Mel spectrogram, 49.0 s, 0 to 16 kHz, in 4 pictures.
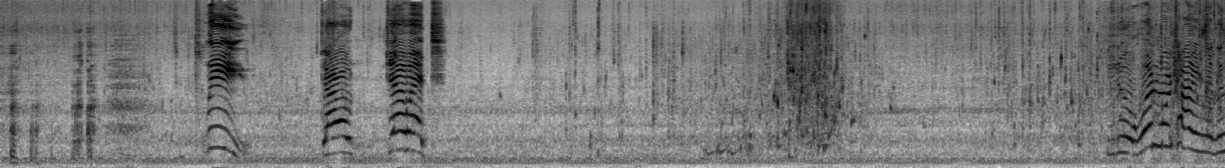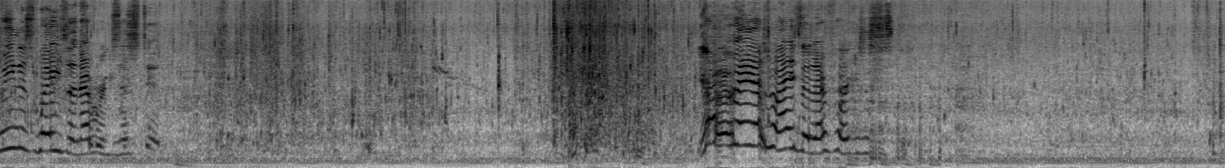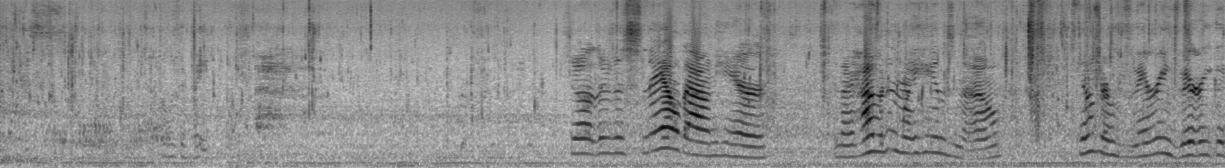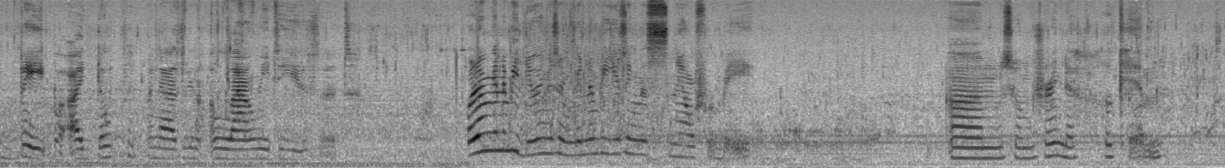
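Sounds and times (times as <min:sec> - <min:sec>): low drone: 0:00.0 - 0:31.0, 0:38.9 - 0:49.0
seawater sloshing and dripping: 0:00.0 - 0:49.0
steady low hum: 0:00.0 - 0:49.0
water splashes: 0:00.0 - 0:49.0.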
